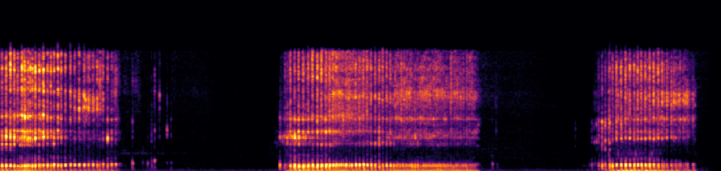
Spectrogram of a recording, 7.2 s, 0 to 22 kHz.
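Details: Woman sleeping and snoring: three long, rough, rattling snores with quiet gaps, about 25 breaths a minute; snoring.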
